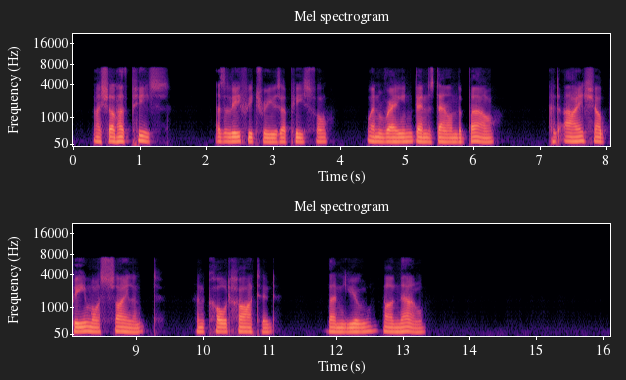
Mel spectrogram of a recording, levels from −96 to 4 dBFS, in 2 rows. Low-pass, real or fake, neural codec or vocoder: 7.2 kHz; fake; codec, 16 kHz, 1 kbps, FreqCodec, larger model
